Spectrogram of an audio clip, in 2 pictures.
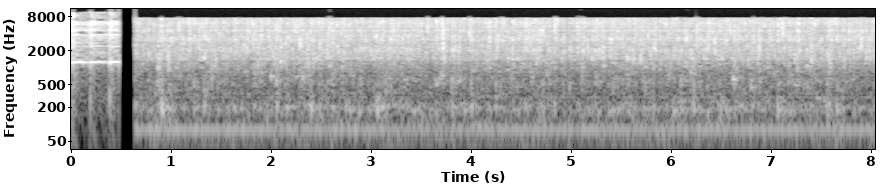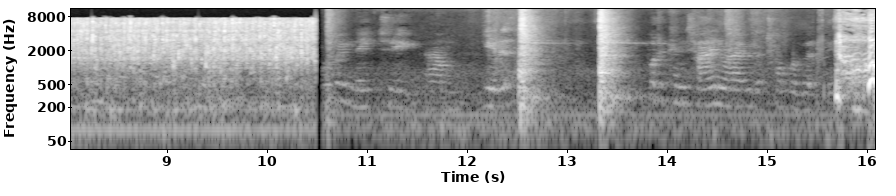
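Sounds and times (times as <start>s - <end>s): running water: 0.6s - 10.5s.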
